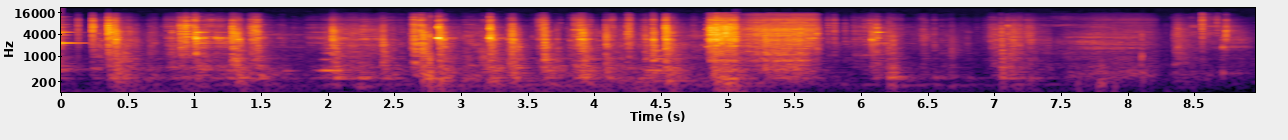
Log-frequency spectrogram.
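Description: Screws come out of the burner assembly of a Heil/Tempstar 80% gas furnace being serviced, with close, irregular metallic clicks, scrapes and rattles of the tool and parts.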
